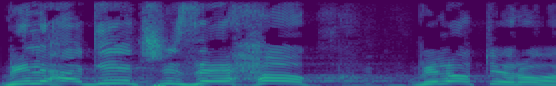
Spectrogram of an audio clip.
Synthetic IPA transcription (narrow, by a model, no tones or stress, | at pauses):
veleɦaɡid̪ʃezeħok | velot̪iɾo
